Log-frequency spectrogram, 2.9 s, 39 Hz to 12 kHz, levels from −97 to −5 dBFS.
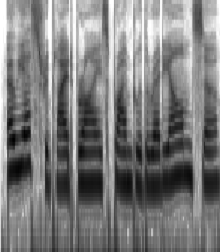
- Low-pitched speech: No, high, 205 Hz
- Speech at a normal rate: Yes, average, 185 wpm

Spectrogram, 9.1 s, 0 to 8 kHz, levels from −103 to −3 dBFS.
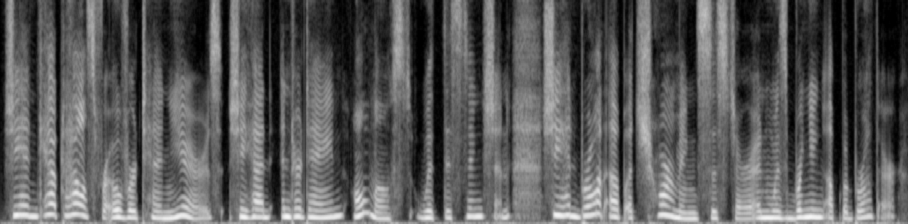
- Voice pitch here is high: Yes, very high, 270 Hz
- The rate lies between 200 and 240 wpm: No, average, 180 wpm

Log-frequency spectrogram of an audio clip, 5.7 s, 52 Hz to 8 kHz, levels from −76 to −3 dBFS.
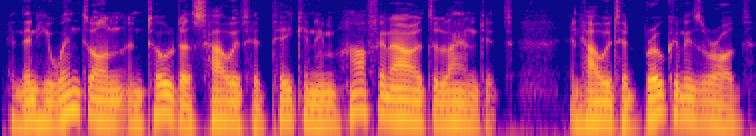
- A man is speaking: Yes, male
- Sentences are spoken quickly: Yes, fast, 275 wpm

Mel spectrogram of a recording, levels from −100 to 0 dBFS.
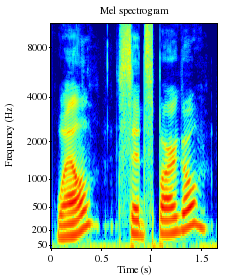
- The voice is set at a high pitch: Yes, high, 195 Hz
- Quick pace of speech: No, slow, 110 wpm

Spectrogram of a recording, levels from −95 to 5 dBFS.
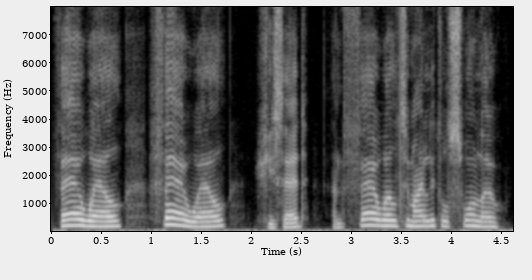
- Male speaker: Yes, male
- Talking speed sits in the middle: No, slow, 130 wpm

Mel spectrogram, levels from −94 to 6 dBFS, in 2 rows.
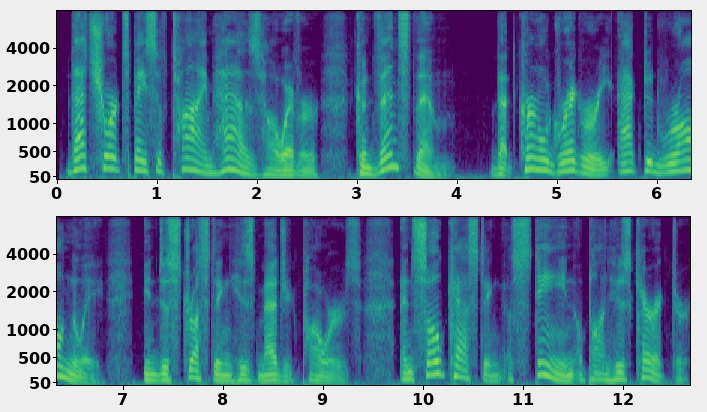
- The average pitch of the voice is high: No, low, 125 Hz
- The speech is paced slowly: Yes, slow, 130 wpm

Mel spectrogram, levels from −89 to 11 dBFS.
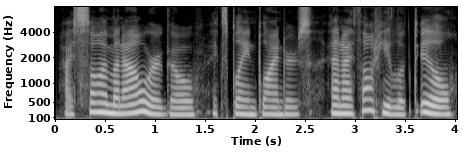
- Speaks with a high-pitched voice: Yes, high, 205 Hz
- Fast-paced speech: Yes, fast, 210 wpm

